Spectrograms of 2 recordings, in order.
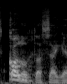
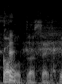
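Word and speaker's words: Kalotaszeg: Kolotaseg? Almost right. Kolotaseg, as you pronounce. You always pronounce Kolotaseg.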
